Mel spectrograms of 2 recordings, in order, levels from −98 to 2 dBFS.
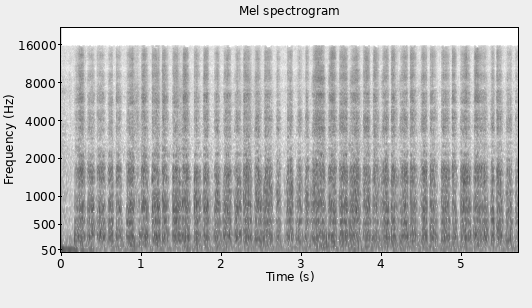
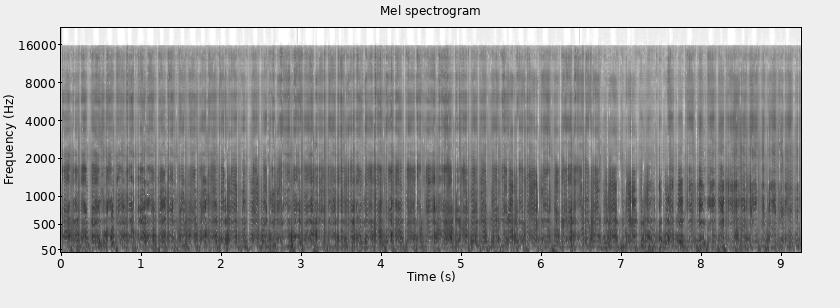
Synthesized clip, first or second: second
